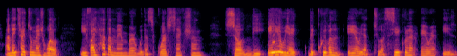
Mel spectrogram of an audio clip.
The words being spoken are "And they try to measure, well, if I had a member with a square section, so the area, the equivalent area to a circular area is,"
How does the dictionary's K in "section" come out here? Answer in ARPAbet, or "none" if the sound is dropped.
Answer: K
